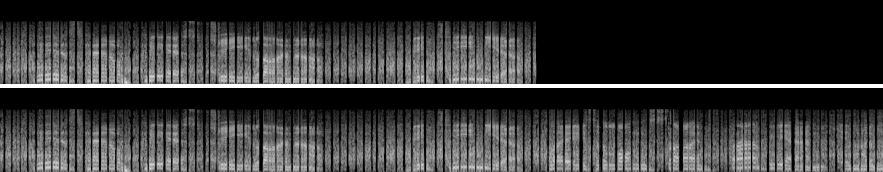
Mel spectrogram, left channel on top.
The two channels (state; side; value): drops out; left; at 5.4 s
